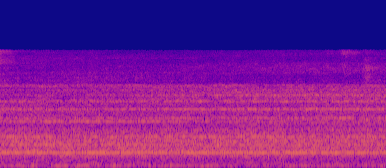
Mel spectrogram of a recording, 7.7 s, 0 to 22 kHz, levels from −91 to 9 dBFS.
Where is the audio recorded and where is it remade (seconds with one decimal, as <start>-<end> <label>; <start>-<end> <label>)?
0.0-0.7 recorded; 0.7-2.1 remade; 2.1-3.7 recorded; 3.7-5.7 remade; 5.7-6.2 recorded; 6.2-6.9 remade; 6.9-7.7 recorded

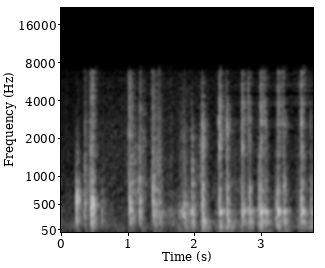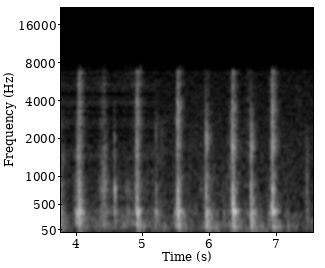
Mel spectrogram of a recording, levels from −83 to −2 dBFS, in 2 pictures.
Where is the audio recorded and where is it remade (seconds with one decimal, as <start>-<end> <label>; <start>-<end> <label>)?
0.0-2.6 recorded; 2.6-5.2 remade; 5.2-7.6 recorded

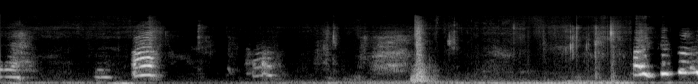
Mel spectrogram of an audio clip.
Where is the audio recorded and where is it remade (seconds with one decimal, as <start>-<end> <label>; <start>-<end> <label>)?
0.0-3.1 remade; 3.1-3.6 recorded; 3.6-4.2 remade; 4.2-5.1 recorded; 5.1-7.0 remade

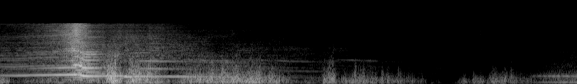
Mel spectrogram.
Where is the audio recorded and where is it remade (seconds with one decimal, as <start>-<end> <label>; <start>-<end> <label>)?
0.0-0.6 recorded; 0.6-4.1 remade; 4.1-5.8 recorded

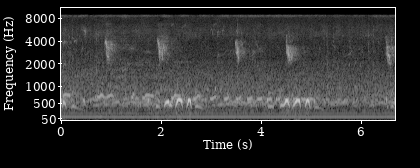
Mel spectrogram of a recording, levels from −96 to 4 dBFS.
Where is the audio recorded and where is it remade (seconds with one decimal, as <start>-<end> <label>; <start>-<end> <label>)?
0.0-0.7 recorded; 0.7-2.2 remade; 2.2-6.7 recorded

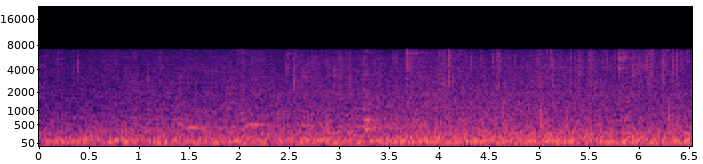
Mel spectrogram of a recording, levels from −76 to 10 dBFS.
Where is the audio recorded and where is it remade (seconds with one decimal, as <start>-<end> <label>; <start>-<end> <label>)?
0.0-2.4 remade; 2.4-6.5 recorded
